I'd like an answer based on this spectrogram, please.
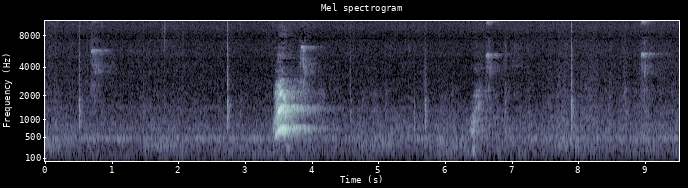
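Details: A single loud, abrupt bark from one of a pair of young Schipperkes enjoying snow and deer in their backyard, set among quiet background ticks and a softer short sound a few seconds later.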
